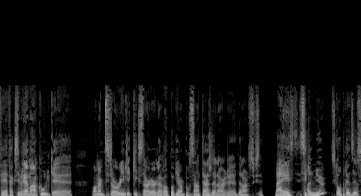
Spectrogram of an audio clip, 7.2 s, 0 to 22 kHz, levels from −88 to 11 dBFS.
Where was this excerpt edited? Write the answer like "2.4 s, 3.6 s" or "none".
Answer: 2.2 s, 2.5 s, 3.5 s, 6.1 s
